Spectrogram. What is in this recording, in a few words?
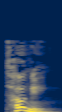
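"tonguing", British English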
